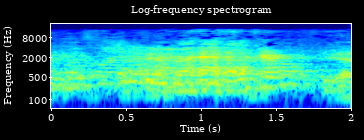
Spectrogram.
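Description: Indistinct chatter of several people talking at once, no single voice clear.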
